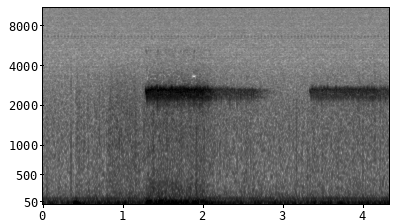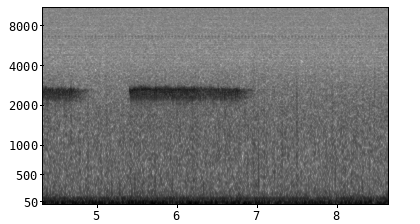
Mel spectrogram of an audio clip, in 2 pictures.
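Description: A whistle sounded three times, each a long, steady, high note lasting about a second and a half, with the first the loudest. A low, steady hum from the old film soundtrack runs underneath.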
